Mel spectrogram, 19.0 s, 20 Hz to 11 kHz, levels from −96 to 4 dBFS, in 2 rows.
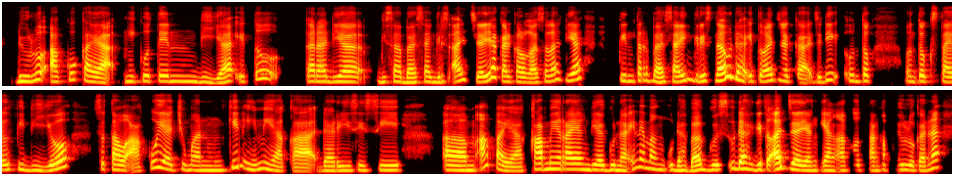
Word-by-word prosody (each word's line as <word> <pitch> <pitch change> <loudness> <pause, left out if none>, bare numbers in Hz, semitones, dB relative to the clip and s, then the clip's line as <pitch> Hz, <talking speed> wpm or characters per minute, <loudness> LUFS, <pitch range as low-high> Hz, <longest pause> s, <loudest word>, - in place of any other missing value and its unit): dulu 215 +6 0
aku 275 +5 -1
kayak 195 -6 +2
ngikutin 215 -1 -4
dia 175 +3 0
itu 285 - -6 0.2
karena 210 -1 +1
dia 200 +1 +2 0.3
bisa 195 +2 -3
bahasa 185 +2 -2
Inggris 185 +2 -5
aja, 230 -2 0
ya 290 - +5
kan, 205 - 0
kalau 190 -2 -1
nggak 170 +3 -1
salah 230 +7 -1
dia 275 +4 +1 0.3
pinter 240 +1 -3
bahasa 200 -1 +1
Inggris. 230 -1 -1
Nah, 240 +6 +8
udah, 325 -8 +3
itu 215 - -4
aja, 230 +3 0
Kak. 165 -2 -2
Jadi 255 +9 -4
untuk 225 0 -3 0.3
untuk 210 0 -3
style 195 -2 -2
video 190 - +1 0.2
setahu 205 -4 0
aku 270 +9 +1
ya, 240 - +2
cuman 190 -3 -4
mungkin 180 - -3
ini 220 -1 -3
ya, 155 - -1
Kak, 150 +1 +1
dari 170 0 -2
sisi, 185 0 -4 0.5
mmm, 180 -1 +3
apa 180 - +2
ya, 155 -1 -1
kamera 225 0 +4
yang 215 - -1
dia 200 -1 +1
gunain 185 +1 -2
emang 240 -9 -3
udah 180 -1 -2
bagus. 190 +3 +2
Udah 245 -1 +5
gitu 210 - +3
aja 225 0 +8
yang 175 0 +1
yang 175 0 0
aku 175 +3 -4
tangkep 175 +3 -4
dulu, 195 -2 -1
karena 180 +11 +1
205 Hz, 190 wpm, -23 LUFS, 180-225 Hz, 0.5 s, Nah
